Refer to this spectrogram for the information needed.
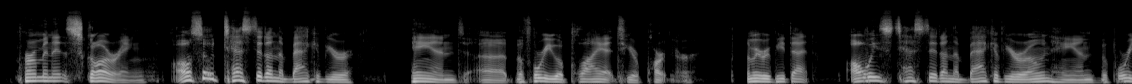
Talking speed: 180 wpm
